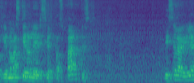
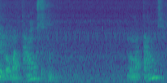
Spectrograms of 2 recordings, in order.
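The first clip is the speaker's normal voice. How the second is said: conspiring hush; 6 semitones lower, 8 dB quieter than usual. Acted. Brothers plot to kill Joseph.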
